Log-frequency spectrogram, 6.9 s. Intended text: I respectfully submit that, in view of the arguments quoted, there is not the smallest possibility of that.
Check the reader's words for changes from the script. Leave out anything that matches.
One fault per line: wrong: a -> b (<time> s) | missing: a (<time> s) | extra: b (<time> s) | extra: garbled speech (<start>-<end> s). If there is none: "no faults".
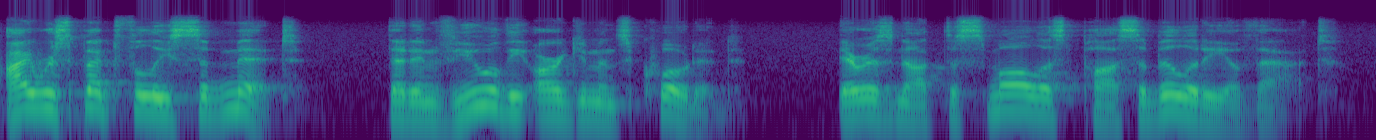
no faults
